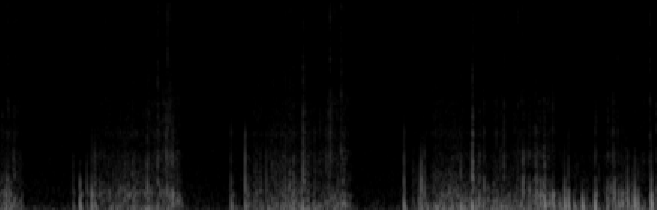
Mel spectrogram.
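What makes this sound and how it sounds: A round, flat, solid cork trivet held horizontally is tapped with long stiletto acrylic nails. The taps come as a quick, irregular patter of dull, muffled thuds with faint clicks, each dying away almost instantly with no ring. The sound sits mostly in the low range and grows slightly louder toward the end.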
